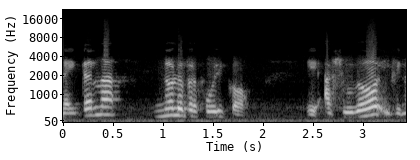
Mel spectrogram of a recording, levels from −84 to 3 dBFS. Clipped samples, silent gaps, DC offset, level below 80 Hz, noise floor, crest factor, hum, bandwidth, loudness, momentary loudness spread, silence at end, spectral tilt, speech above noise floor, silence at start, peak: under 0.1%; none; under 0.1%; -52 dBFS; -52 dBFS; 14 dB; none; 9 kHz; -21 LUFS; 11 LU; 0 s; -4.5 dB/octave; 32 dB; 0 s; -8 dBFS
